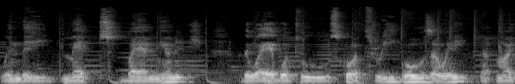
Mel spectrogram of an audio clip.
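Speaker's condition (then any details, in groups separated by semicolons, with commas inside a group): No condition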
